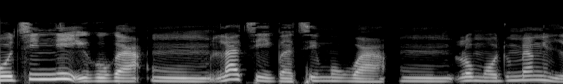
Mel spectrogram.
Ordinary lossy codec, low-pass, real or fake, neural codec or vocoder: MP3, 32 kbps; 7.2 kHz; real; none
